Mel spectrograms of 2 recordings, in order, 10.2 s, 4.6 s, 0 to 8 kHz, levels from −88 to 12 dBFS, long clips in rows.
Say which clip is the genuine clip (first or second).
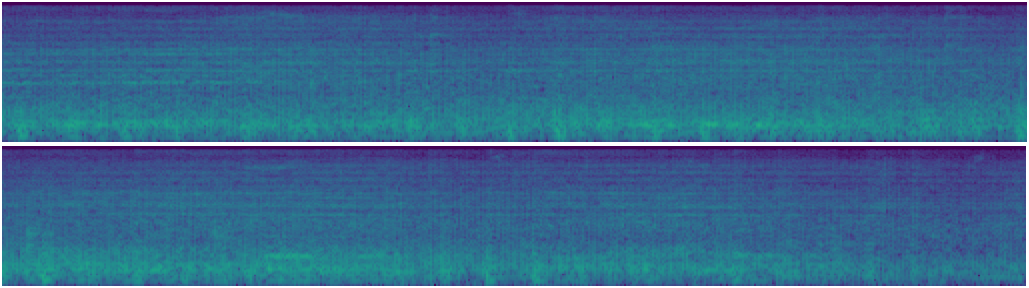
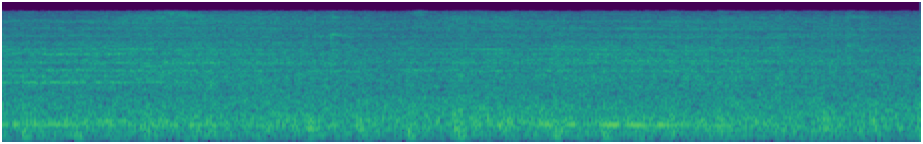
second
